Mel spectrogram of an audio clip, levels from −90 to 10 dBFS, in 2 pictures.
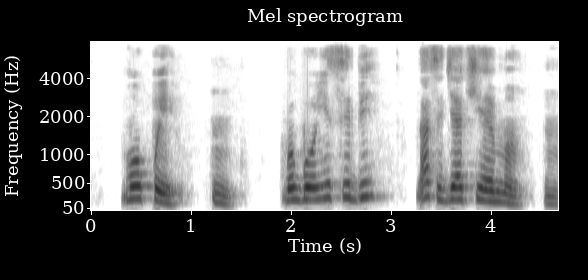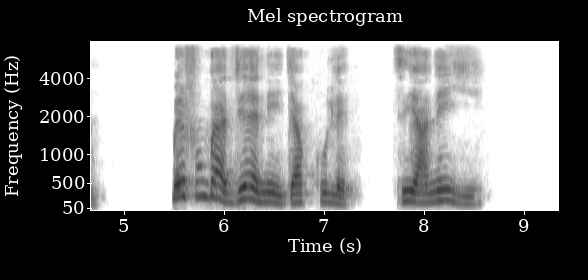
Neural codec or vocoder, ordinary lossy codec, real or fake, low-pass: none; AAC, 32 kbps; real; 7.2 kHz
